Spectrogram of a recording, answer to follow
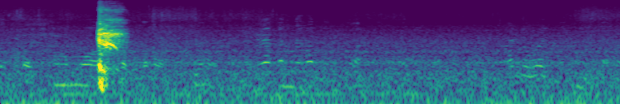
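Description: Faint voices of people talking over a steady low rumble. About a second in, a person close by gives one short, loud throat-clearing cough.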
